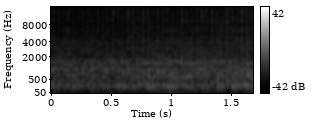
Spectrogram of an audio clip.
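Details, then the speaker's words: Vintage small engine, hard to prime, fresh gas added, warming up: runs fast and fairly steady with a slightly thin, hunting note; still a little lean, owner notes water in the tank and plans a tweak. "Oh, it's still a little lean. Warm up. Warm up. Now it's start. It's a little lean."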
